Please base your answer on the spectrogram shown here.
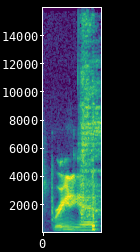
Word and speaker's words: Brainiac: Probably because his name is Brainiac. It rhymes with maniac.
